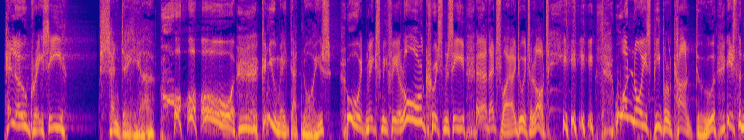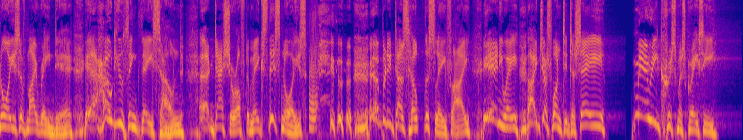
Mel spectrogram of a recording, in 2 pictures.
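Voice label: Personalised Santa Message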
